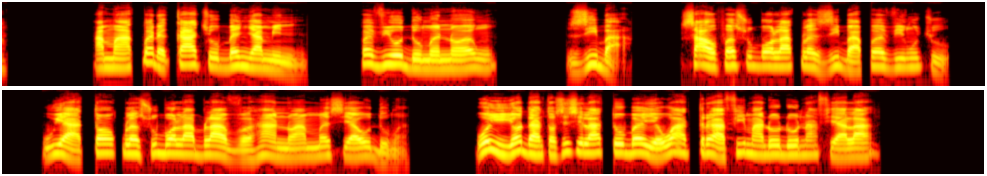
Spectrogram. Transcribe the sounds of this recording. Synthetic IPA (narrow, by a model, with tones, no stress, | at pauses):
a˨mɛ˨a˨k͡pɛ˦ɖɛ˨ka˦t͡ʃo˦be˦nd͡ʒa˨mĩ˨n | ɸɛ˦vi˦wo˦d̪o˨mɛ̃˨nɔ̃˨ɛ˦ŋũ˦ | zi˦ba̰˨ | sa˦u˨lɸɛ˦su˦bɔ˦la˦k͡plɛ˦zi˦ba˨ɸɛ˦vi˦ŋũ˦t͡ʃṵ˨ | wu˦a̰˨t̪ɔ̃˦k͡plɛ˦su˦bɔ˦la˦bla˦vɛ˨ɦã˦nɔ̃˨a˨mɛ̃˨si˨a˨wo˦d̪o̰˨mɛ̰˨ | wo˦ji˨jɔ˦d̪ã˨nt̪ɔ˨s̬i˦s̬i˦la˦t̪o˦bɛ˦jɛ˨wo˦a˨t̪ɾɛ˦a˨fi˦mã˨ɖo˦ɖo˦nã˦fi˨a˨la˦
